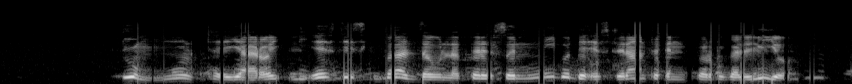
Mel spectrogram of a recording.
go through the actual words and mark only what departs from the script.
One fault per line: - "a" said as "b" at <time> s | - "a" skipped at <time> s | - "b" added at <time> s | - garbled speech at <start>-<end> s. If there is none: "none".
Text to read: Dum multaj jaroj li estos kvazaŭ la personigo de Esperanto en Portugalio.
- "estos" said as "estis" at 3.2 s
